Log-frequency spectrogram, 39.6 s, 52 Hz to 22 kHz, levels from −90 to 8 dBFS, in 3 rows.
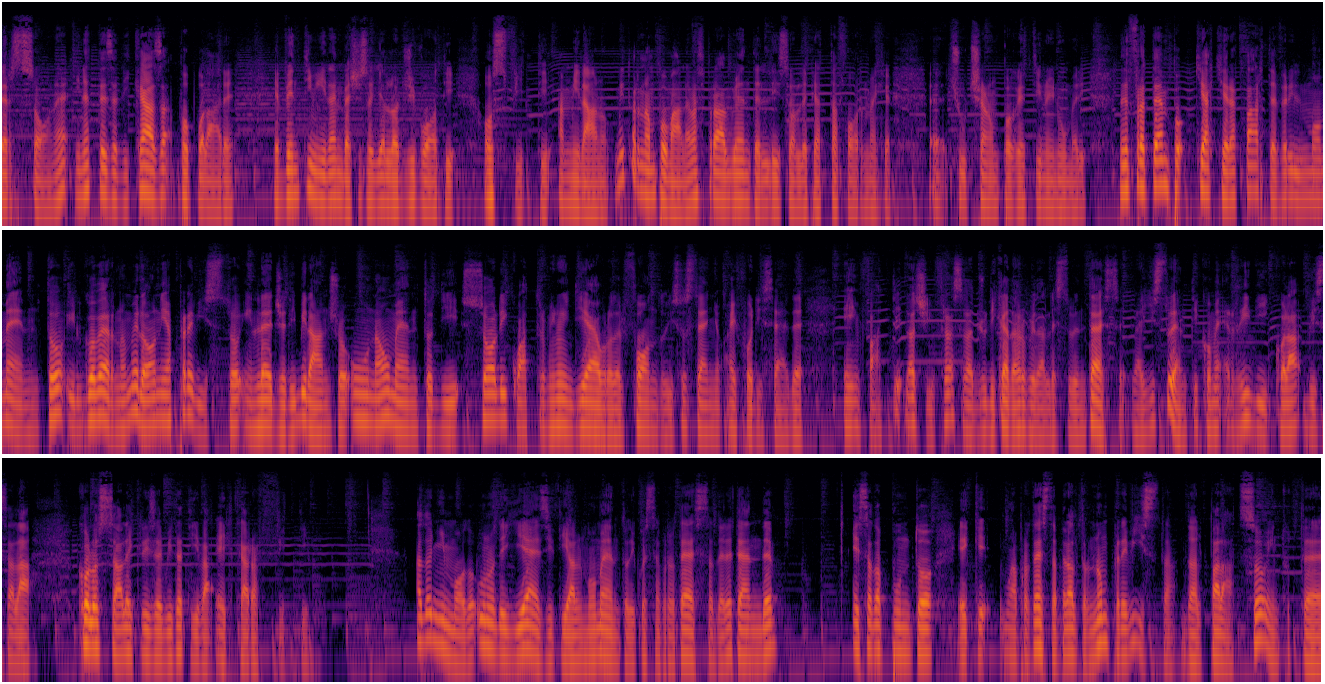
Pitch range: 95-115 Hz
